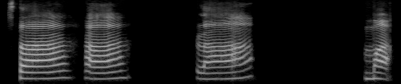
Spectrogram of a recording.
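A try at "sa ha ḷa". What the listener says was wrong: not ma. Sorry, you can use whatever one of vowel, either ang or ing or We can say ang.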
